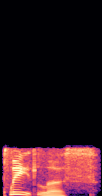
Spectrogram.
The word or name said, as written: pleatless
